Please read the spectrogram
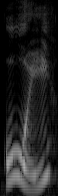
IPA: ɔɪy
